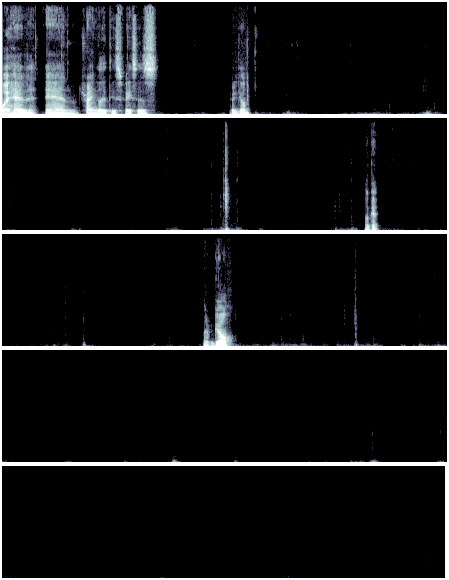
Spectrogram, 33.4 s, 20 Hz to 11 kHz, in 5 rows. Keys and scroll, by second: 3.4 2, 9.8 alt+z, 11.5 alt+z, 13.9 Tab, 18.4 Tab.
